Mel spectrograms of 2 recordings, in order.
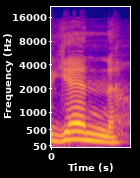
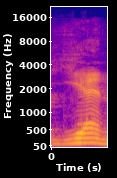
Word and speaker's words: yen: You can pronounce year and yen uh with a English Y sound.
